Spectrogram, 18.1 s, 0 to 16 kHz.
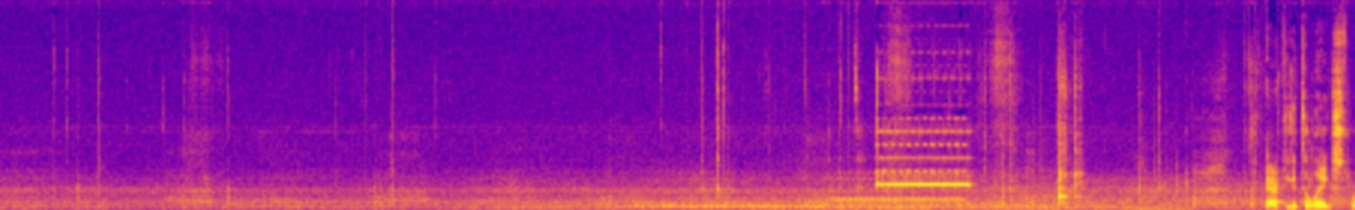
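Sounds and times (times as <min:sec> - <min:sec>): low hum: 0:03.3 - 0:14.9
electronic trilling ring: 0:11.0 - 0:13.0
small clicks: 0:15.2 - 0:15.9.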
